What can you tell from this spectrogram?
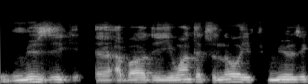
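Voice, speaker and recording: A man with a French accent speaks at a fairly low pitch in a dry, close sound with no echo. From Cameroon. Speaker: music media founder. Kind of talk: panel discussion. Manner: halting, many fillers.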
